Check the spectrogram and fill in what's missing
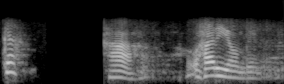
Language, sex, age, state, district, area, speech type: Sindhi, female, 30-45, Rajasthan, Ajmer, urban, conversation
